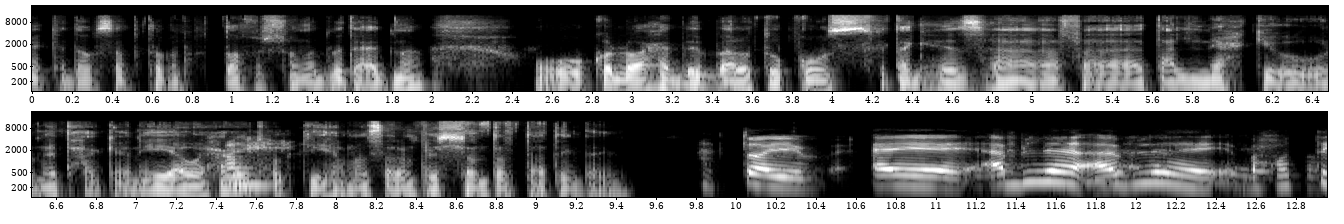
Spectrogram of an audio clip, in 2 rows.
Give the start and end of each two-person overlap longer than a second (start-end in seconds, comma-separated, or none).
none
